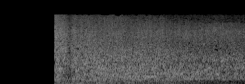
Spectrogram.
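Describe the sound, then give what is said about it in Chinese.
After a brief silence, a loud watery rush bursts in abruptly as a prince plunges back into the sea, then continues as a steady churning hiss of surging water until the end. “扑通一声，王子就返回了大海。”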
